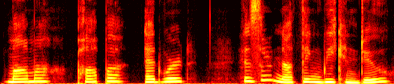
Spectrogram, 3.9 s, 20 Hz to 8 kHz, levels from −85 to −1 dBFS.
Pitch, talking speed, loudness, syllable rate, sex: 275 Hz, 135 wpm, -14 LUFS, 4.7 syllables/s, female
